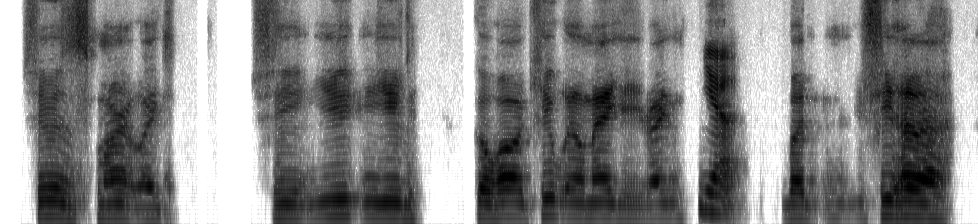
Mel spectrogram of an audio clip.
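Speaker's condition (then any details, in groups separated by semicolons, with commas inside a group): Cerebral palsy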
